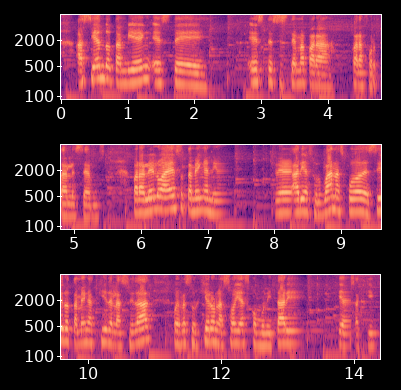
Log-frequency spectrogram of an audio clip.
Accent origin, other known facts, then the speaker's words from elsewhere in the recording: Uspantán, Quiché, Guatemala; Yo soy originaria de uno de ellos. Mi pueblo origen es Uspantán, se llama, queda occidente del país, camino a México, y muy de frontera con México.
